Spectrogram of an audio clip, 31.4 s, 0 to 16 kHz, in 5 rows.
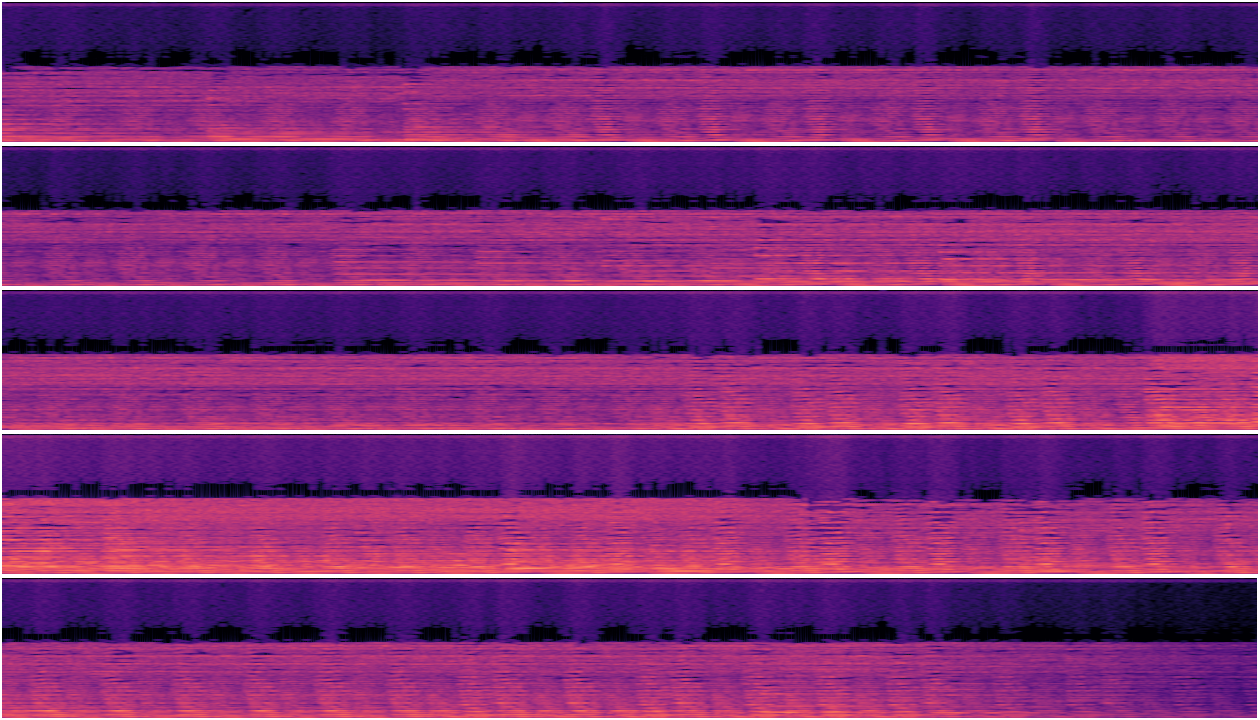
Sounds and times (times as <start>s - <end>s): Music: 0.0s - 31.3s.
